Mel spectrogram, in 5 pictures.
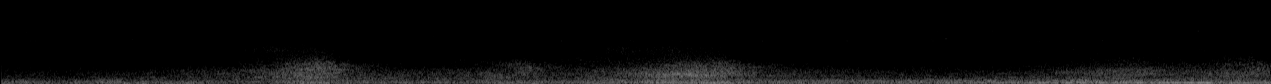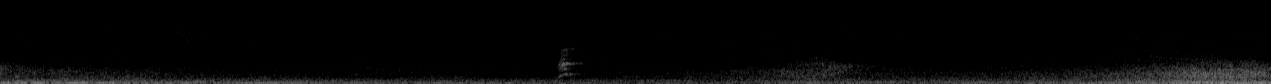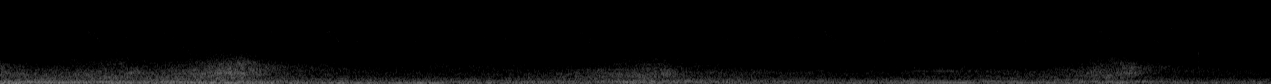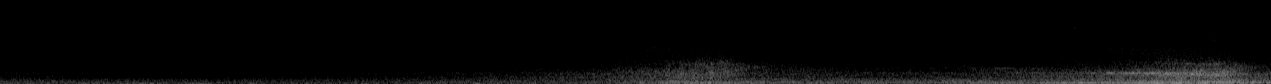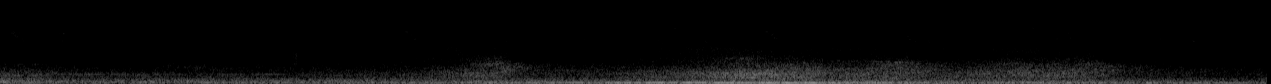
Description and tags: Traffic Highway (Listened from Under)
Traffic of highway listened from under.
